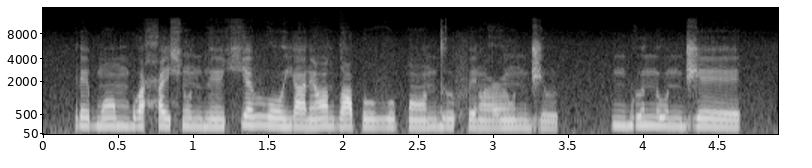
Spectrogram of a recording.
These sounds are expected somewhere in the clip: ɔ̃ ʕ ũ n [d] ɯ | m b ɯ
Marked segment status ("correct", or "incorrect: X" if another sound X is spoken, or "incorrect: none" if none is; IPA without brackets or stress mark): incorrect: d͡ʒ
